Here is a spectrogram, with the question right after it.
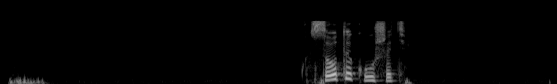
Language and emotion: Russian, neutral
